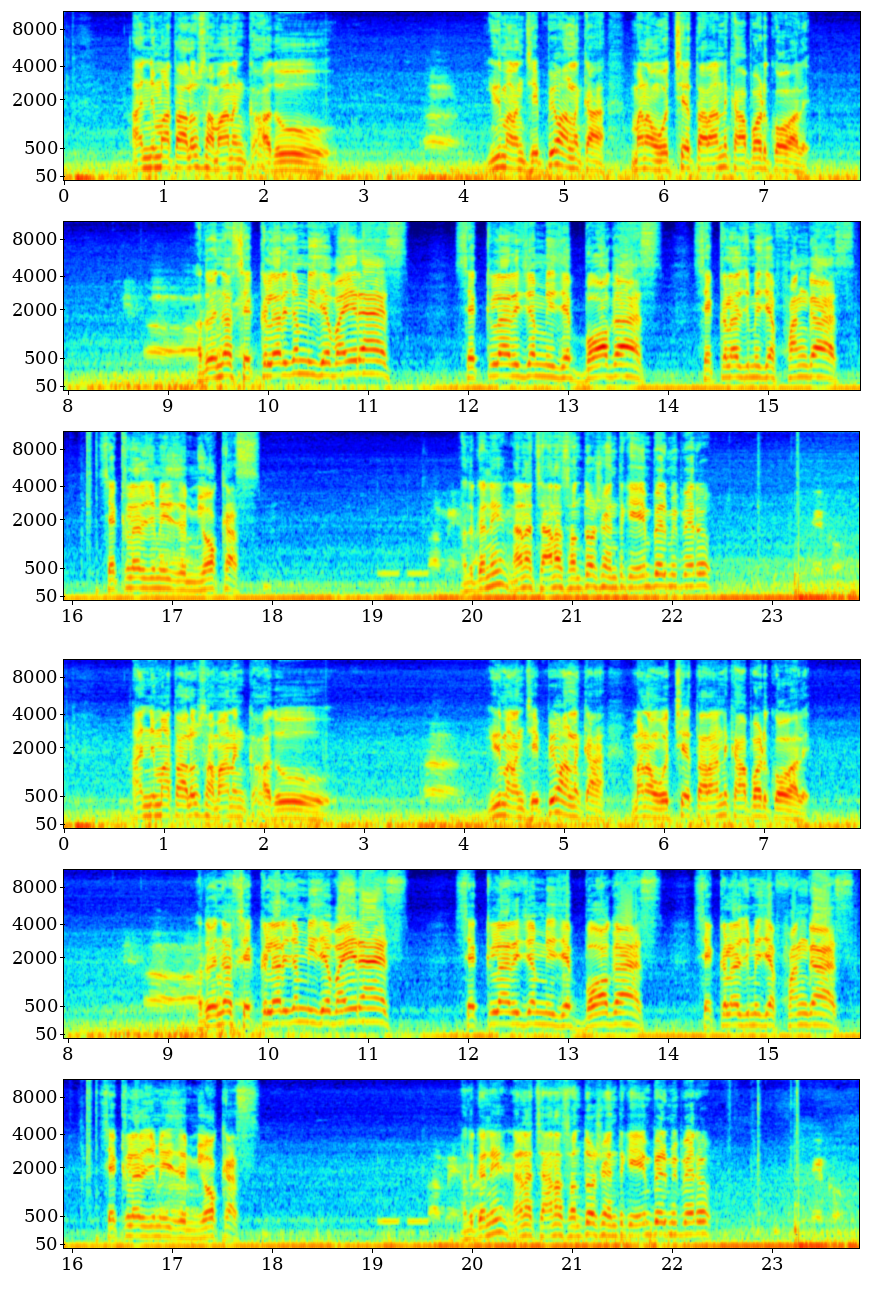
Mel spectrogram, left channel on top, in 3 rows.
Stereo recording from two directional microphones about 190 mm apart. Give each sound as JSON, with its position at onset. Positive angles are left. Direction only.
{"t": 0.6, "sound": "speech", "side_deg": 15}
{"t": 4.2, "sound": "speech", "side_deg": 15}
{"t": 9.2, "sound": "speech", "side_deg": 15}
{"t": 19.9, "sound": "speech", "side_deg": 10}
